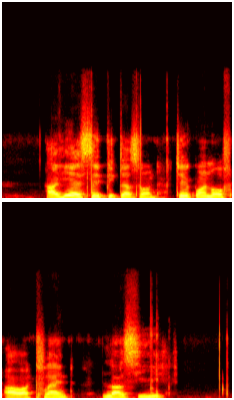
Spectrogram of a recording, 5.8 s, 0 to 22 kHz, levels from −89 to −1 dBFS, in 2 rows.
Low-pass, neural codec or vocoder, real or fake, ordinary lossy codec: 14.4 kHz; codec, 44.1 kHz, 2.6 kbps, SNAC; fake; none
